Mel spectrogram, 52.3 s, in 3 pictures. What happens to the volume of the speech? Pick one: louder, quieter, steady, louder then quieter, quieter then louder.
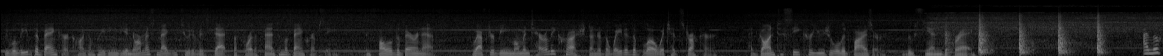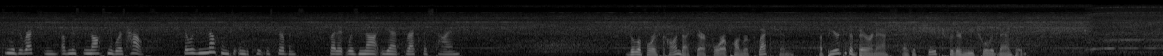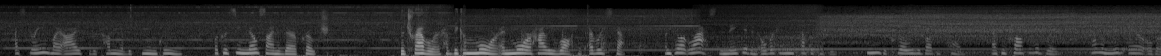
louder then quieter.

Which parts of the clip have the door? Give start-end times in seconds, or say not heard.
not heard.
